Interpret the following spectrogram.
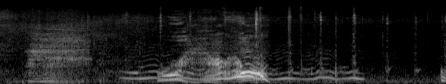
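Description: Wordless human voices: drawn-out, wavering vocal cries with no words, loudest a little past two seconds in, after a short rustle near the start.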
